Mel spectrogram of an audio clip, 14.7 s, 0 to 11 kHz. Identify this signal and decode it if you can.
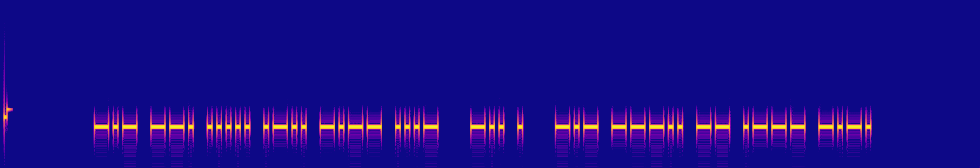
Morse code, heard as a keyed tone, about 17 wpm, 700 Hz. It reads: KG5LYV DE K8MJC
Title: USA Callsign DE Callsign 17wpm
